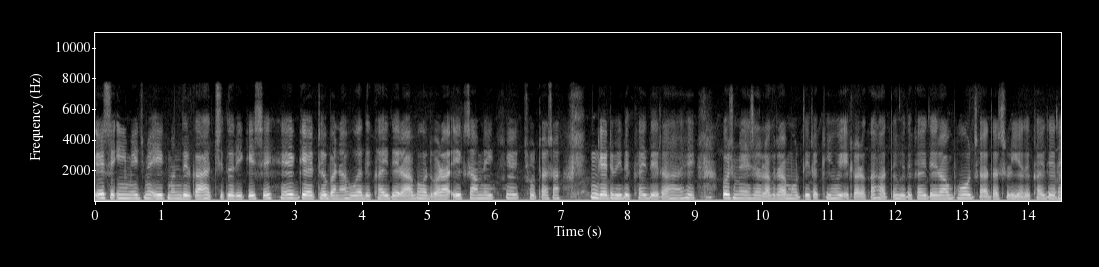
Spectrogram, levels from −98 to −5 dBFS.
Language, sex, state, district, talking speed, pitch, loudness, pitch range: Hindi, female, Chhattisgarh, Raigarh, 205 wpm, 215 Hz, -26 LUFS, 205-220 Hz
